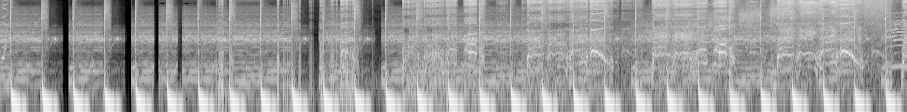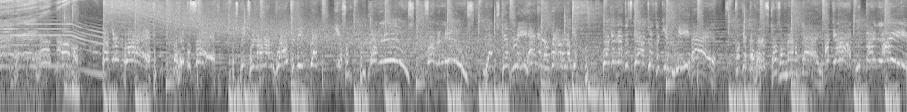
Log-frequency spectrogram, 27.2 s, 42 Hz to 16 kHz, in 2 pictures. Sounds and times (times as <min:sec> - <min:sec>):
Music: 0:00.0 - 0:27.2.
